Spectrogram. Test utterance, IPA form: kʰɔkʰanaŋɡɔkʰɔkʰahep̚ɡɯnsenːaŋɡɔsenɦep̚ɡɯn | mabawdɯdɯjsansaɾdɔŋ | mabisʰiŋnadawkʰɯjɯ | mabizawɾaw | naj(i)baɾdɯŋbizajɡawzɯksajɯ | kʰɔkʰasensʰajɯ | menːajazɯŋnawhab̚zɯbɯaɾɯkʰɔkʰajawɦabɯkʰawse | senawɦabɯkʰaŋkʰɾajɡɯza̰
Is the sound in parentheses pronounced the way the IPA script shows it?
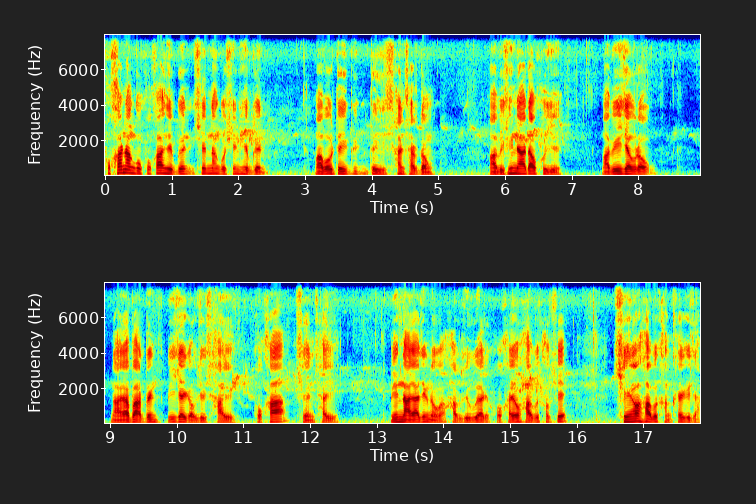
no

